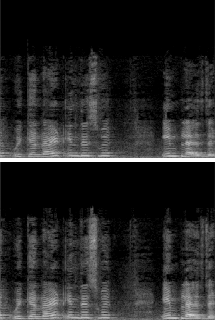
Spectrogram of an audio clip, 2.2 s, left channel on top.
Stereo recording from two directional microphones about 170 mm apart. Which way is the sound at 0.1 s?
30° right (ahead or behind).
